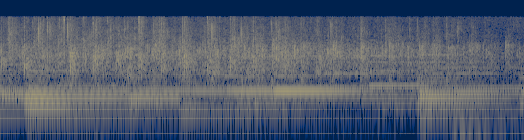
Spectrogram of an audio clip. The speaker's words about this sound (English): Do we have any guests in the house this morning? Amen. Nobody wants to raise in. Awesome. Awesome. We got somebody. Amen. Amen. Thank you so much. Let's give our guests a round of applause, please.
